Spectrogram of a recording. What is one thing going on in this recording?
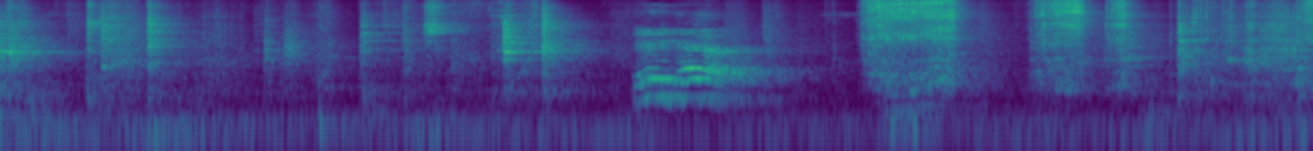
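A hand rubs and smooths wet plaster against a wall in repeated scraping strokes.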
